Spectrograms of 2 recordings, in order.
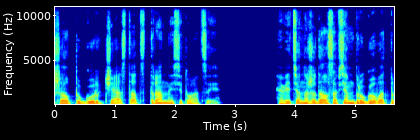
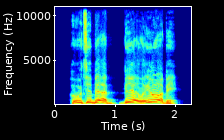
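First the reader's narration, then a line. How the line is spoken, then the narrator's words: Yelled in pain and hatred. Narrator (Russian): заорал от боли и ненависти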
